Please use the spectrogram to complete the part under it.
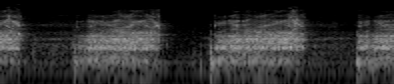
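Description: Hand-filing a hook blade, three long, smooth, raspy strokes back and forth with short pauses between them, loud and close, in a steady pendulum-like rhythm.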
